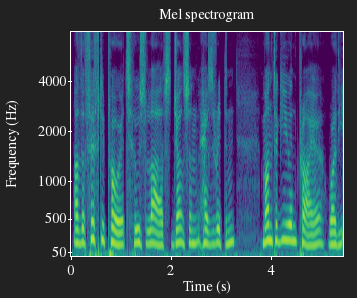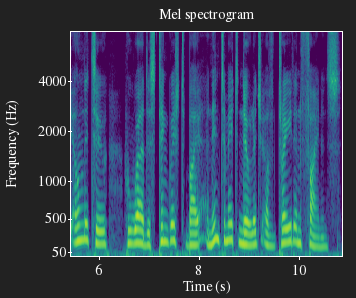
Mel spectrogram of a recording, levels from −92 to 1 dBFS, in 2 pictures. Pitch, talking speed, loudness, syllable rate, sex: 175 Hz, 150 wpm, -17 LUFS, 5.0 syllables/s, male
